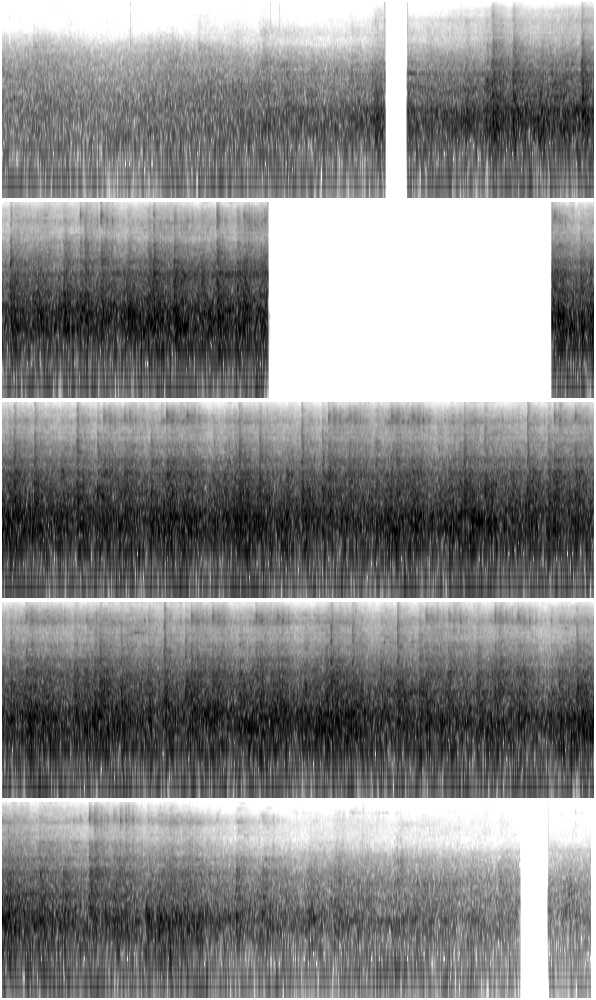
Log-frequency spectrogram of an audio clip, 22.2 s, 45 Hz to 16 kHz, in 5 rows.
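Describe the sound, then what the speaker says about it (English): A train pulls into the 86th Street station in Brooklyn with a loud, sustained rumble and rattle of rolling wheels, broken by a brief gap of silence, then continuing steadily close by. "Here's the train coming."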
